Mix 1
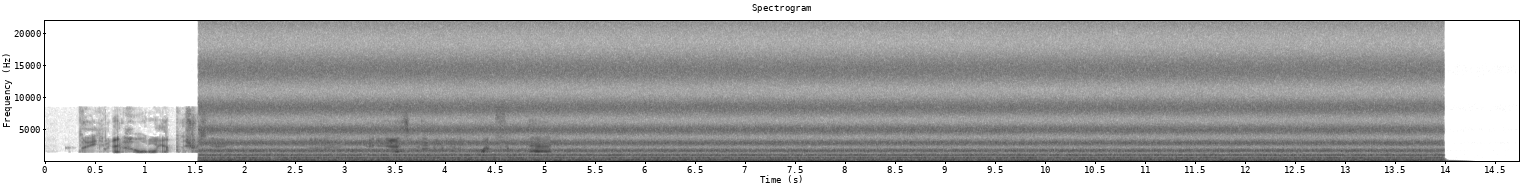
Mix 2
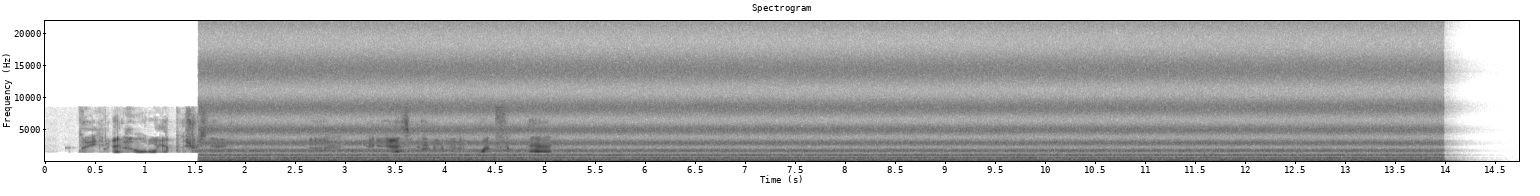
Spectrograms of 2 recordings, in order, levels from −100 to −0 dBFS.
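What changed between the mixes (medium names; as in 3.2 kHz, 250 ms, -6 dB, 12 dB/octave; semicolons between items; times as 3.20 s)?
background -6.0 dB; reverb: on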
